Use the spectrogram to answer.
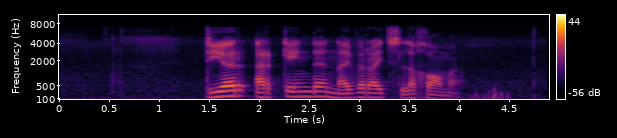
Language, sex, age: Afrikaans, male, 22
